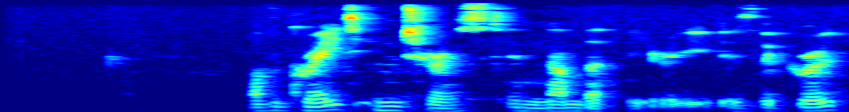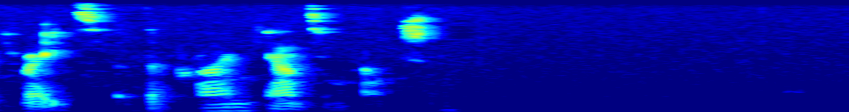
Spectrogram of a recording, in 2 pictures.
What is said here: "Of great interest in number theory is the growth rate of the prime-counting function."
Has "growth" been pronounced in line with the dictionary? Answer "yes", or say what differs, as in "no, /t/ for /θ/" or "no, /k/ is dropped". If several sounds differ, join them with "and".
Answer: yes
